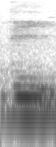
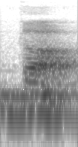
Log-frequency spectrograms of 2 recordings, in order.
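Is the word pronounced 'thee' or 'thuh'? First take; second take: thee; thuh. First: The vowel is a long 'ee' sound. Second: The vowel is a short 'uh' sound. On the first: The next word starts with a vowel sound. "এর এখানে কি উচ্চারণ হচ্ছে? দি" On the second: The next word starts with a consonant sound. "এটা হবে দা"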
